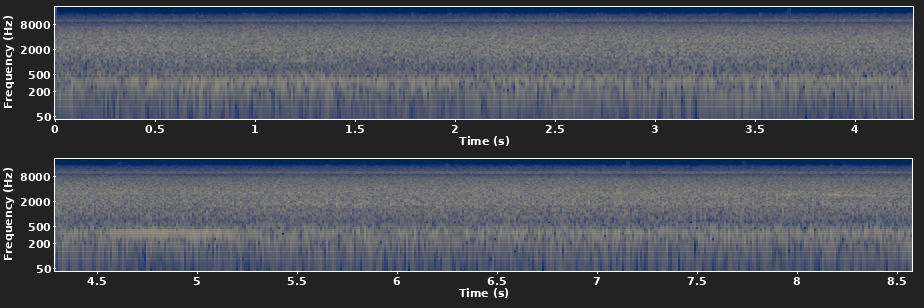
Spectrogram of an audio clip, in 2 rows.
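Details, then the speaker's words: Kia Sedona V6 runs rough with a dense, clattery rattle that persists as revs rise; misfires on one bank, and a wrench on the belt tensioner changes but can't stop the noise. Cam phaser judged completely gone. "not happy no matter what we do so the cam phaser got to be all all the way all the way gone"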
